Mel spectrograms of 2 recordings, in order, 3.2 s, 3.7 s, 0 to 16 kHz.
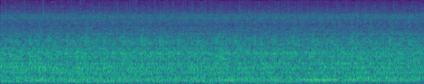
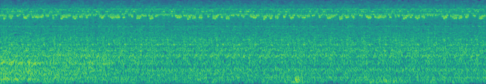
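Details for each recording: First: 2007 Toyota Camry V6 XLE, idling once warmed up. Steady, even hum with no knocks or misses and a smooth, unchanging level; normal warm idle. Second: 2007 Toyota Camry V6, 2GR-FE engine, cold start in about 50°F January weather. Loud steady idle with a high squeal and a light uneven rattle; owner says the rattle is normal for these engines and fades as it warms. Cause unconfirmed.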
